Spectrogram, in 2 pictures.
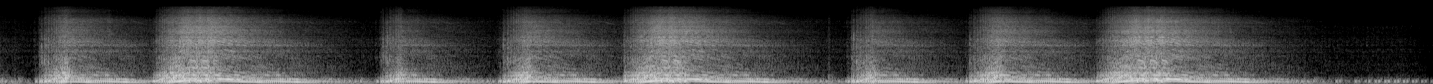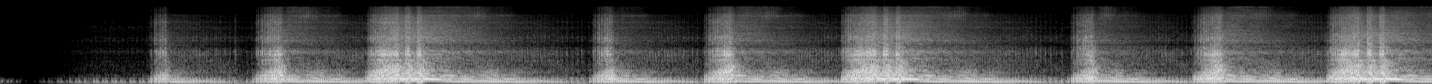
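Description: Honda XL750 Transalp's parallel-twin engine revved in quick throttle blips at standstill, each rising and falling, about one every second and a half, through a Dominator MX2 slip-on silencer. After a short break about halfway, the engine blips on the same way through a Dominator HP6 titanium full exhaust system, a little louder.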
